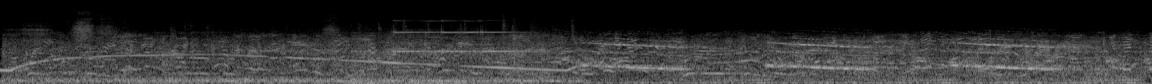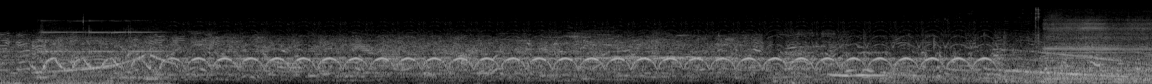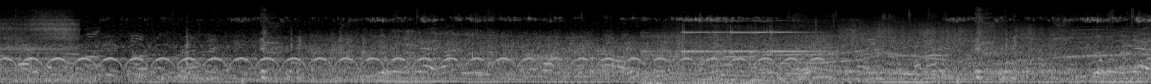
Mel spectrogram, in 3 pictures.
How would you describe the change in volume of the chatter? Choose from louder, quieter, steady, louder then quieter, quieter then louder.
louder.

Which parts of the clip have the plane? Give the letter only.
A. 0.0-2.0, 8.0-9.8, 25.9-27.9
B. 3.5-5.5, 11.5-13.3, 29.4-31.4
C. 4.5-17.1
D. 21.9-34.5
D.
